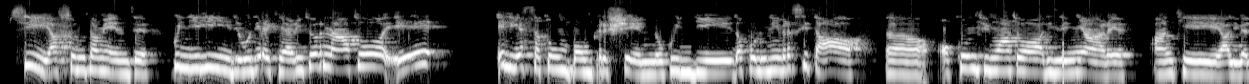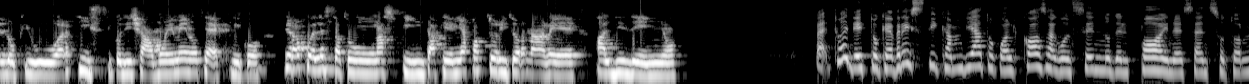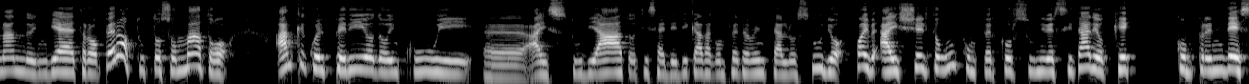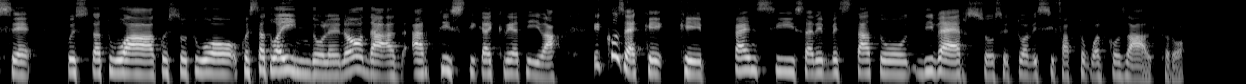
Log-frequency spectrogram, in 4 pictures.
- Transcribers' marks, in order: distorted speech; tapping; "comunque" said as "unche"
- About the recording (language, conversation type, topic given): Italian, podcast, Quale esperienza ti ha fatto crescere creativamente?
